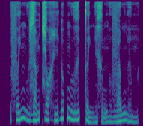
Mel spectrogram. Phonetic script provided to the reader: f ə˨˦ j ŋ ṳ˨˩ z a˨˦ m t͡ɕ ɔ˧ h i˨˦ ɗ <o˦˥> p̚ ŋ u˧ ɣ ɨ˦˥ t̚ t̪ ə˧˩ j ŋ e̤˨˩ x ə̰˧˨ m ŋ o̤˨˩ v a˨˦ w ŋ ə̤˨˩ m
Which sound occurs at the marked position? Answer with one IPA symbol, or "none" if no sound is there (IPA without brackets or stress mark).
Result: o˦˥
